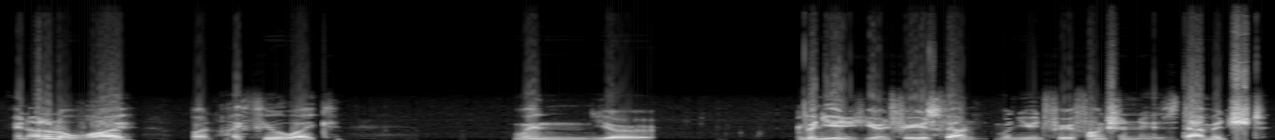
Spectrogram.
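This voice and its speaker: A man talking to camera in a rambling monologue, restarting phrases and stuttering as he rushes ahead. His voice is very bright and edgy, with a low pitch. The sound is dry and close. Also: no echo, poor audio. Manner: fast, stumbling, stuttering restarts. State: sleep-deprived. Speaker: video blogger. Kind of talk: casual spoken monologue.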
